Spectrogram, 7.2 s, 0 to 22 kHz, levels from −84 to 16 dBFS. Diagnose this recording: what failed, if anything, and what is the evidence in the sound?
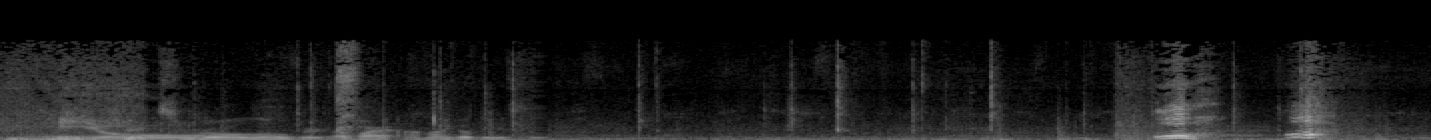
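At 2.67 s the sound briefly smears into a held, fading continuation of the last sound, then resumes at 2.75 s with a piece missing. This is a burst of packet loss at the network stage: the receiver extended and faded the last audio for about 60 ms, then skipped about 60 ms ahead.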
